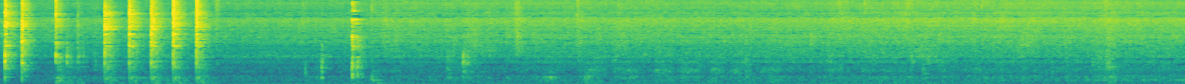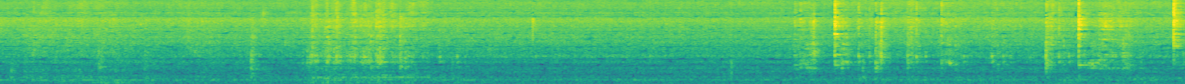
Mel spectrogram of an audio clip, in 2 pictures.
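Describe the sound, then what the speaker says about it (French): Onions fry in a pan with a soft, steady sizzle, broken up at the start by sharp clatters and taps of a utensil and by occasional stirring scrapes later on. "Je fais mes oignons là"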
